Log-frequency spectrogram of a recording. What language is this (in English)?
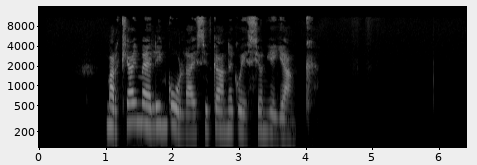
Welsh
